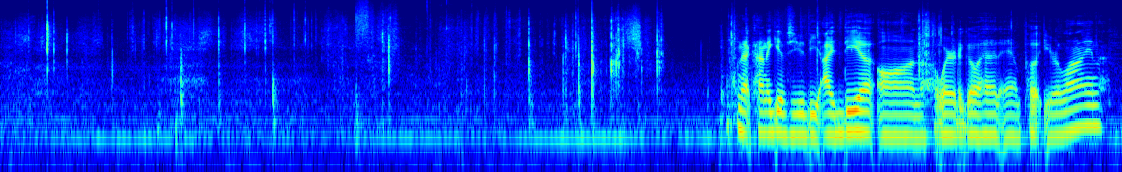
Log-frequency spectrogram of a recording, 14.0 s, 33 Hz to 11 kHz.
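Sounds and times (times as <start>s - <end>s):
transfer paper crinkling: 0.0s - 8.4s
low steady hum: 0.0s - 14.0s.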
